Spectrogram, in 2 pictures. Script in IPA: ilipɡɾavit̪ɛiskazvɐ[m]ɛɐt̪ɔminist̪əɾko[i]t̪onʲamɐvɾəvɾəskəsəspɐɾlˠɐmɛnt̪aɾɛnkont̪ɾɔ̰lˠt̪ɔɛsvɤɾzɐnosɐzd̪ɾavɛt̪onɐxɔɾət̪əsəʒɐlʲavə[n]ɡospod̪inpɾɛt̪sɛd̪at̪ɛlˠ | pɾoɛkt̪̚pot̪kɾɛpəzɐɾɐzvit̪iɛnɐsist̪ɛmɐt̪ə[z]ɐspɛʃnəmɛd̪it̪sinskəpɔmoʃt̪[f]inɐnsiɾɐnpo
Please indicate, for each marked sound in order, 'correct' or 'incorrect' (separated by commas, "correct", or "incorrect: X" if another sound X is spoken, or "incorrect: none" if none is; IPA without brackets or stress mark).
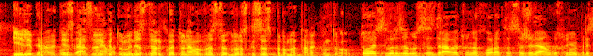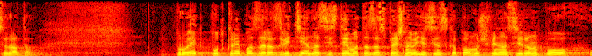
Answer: incorrect: n, incorrect: ɛ, incorrect: m, correct, correct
